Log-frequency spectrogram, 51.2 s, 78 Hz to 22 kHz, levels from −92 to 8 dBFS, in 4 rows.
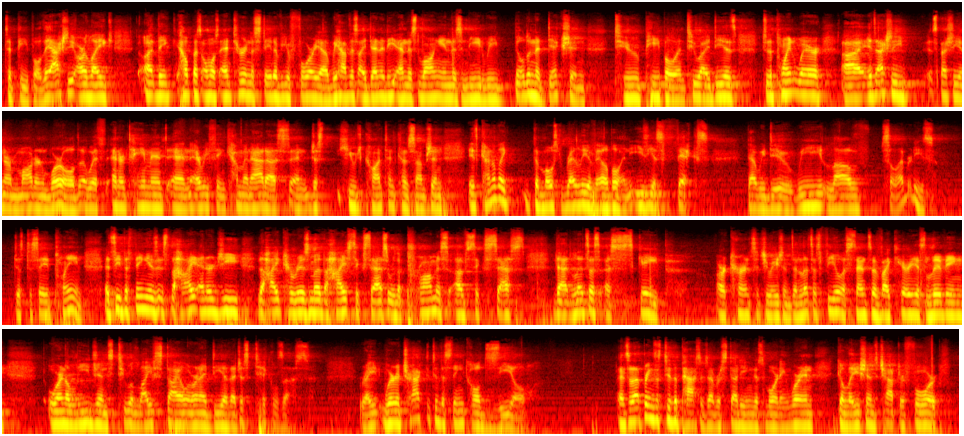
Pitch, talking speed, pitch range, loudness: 130 Hz, 185 wpm, 120-140 Hz, -21 LUFS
